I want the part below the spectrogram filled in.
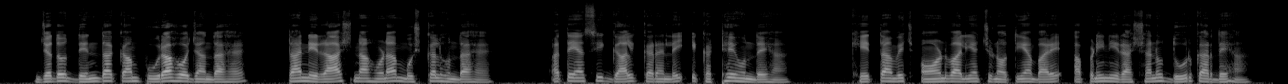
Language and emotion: Punjabi, sad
